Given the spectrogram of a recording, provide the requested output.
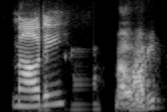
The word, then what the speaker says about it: Māori: How receptive are the, am I pronouncing it right? Maori? Yep. Yeah.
